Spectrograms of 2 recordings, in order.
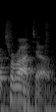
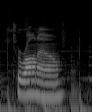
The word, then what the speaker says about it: Toronto: flung is Tacoma or Toronto Toronto why did you say it like that you don't pronounce the T thank you and good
